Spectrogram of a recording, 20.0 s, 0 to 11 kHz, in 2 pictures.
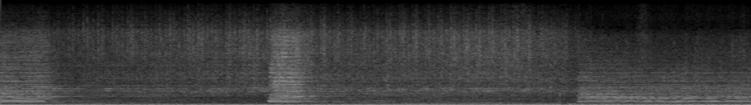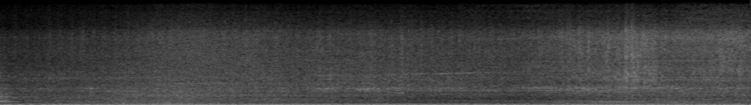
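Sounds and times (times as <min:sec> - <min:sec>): locomotive horn chord: 0:00.0 - 0:01.3, 0:03.6 - 0:05.2, 0:07.7 - 0:10.6
train rumbling past: 0:00.0 - 0:20.0.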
